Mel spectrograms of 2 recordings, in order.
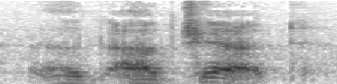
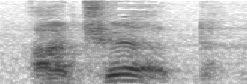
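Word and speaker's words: Achiet: build the camp, and we built the camp at Chet, and Oh, this is in a France.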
